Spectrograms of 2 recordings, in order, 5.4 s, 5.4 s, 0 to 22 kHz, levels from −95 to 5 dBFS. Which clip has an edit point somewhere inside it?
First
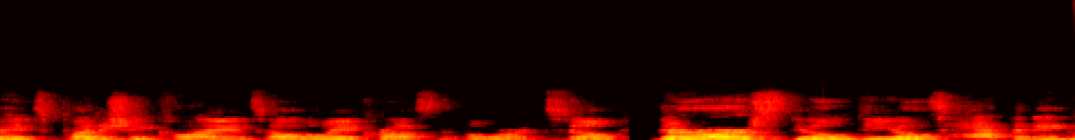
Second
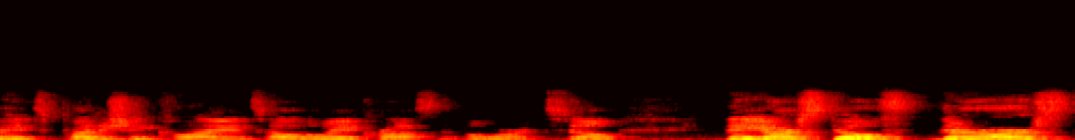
first; 1 cut; at 3.2 s

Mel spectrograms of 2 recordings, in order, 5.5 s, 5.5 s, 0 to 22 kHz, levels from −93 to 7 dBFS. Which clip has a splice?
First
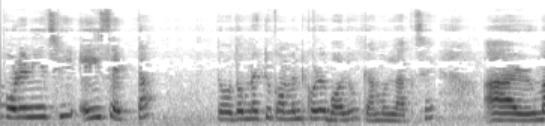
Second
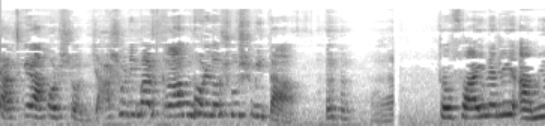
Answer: second; 1 cut; at 3.9 s

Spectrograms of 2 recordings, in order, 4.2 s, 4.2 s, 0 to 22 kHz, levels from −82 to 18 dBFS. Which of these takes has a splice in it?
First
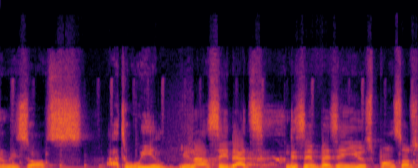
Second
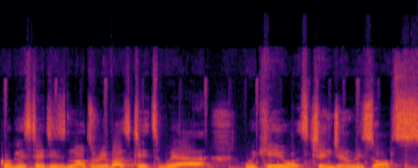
first; 1 cut; at 1.7 s

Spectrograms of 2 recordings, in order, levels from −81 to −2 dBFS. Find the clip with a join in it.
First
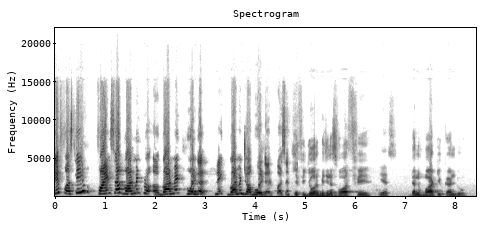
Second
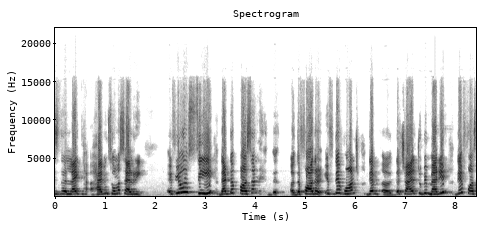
first; 1 cut; at 4.7 s

